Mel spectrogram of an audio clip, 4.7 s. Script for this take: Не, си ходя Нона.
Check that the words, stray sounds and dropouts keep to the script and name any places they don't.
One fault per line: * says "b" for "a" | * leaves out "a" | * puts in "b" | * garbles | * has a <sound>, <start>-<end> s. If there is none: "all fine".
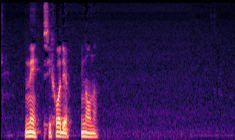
all fine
